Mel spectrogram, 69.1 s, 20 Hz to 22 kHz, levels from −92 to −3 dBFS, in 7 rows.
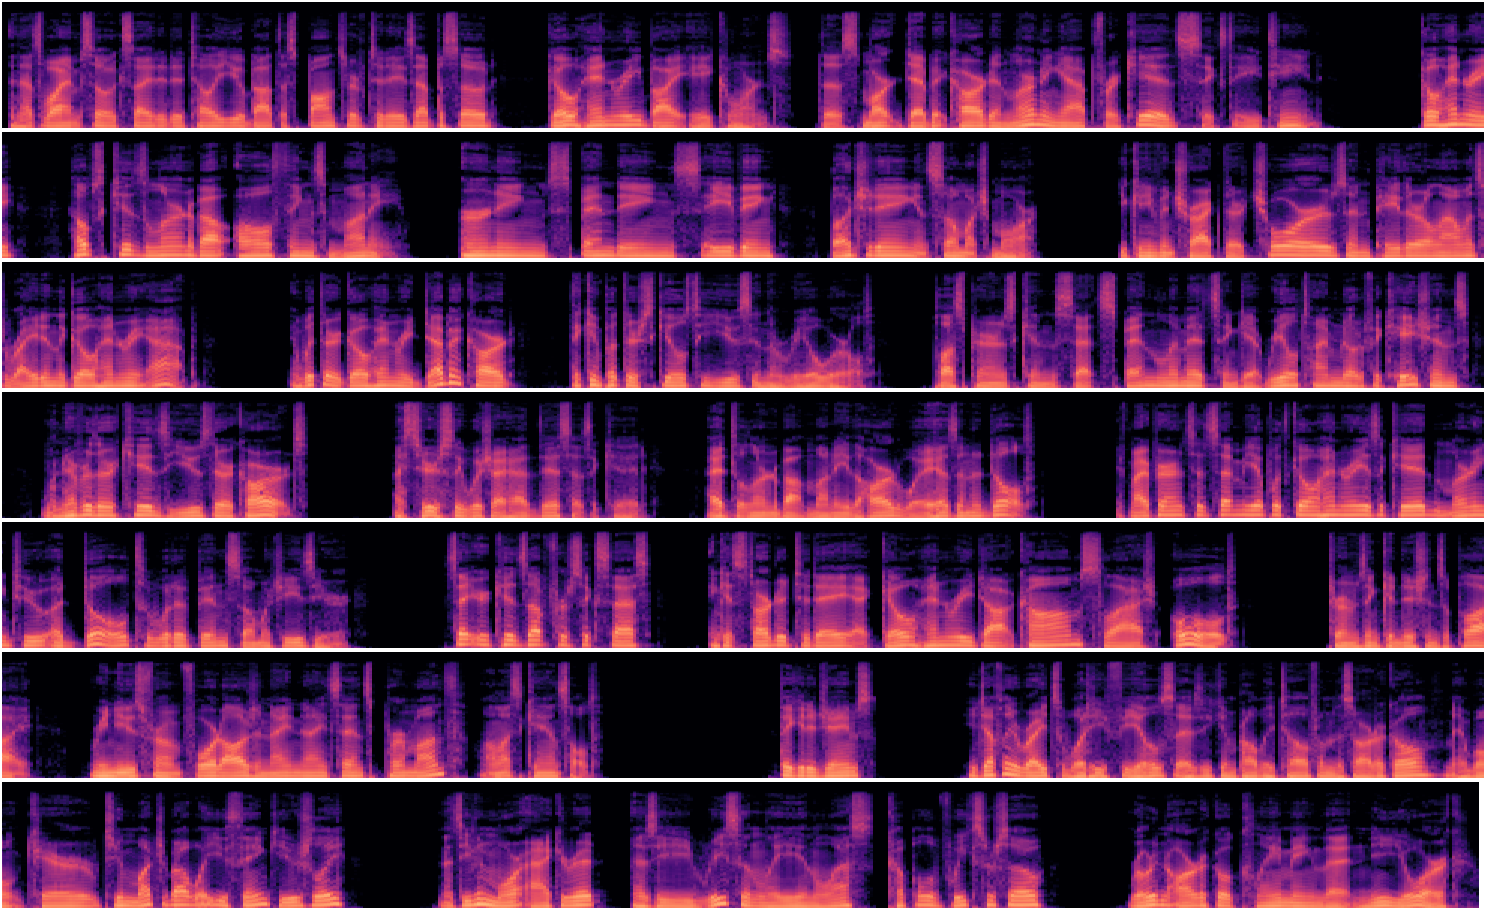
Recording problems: none

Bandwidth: 15 kHz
